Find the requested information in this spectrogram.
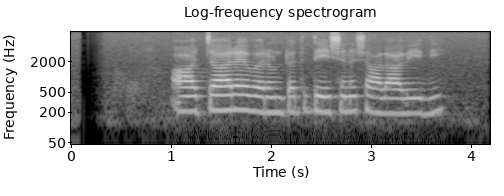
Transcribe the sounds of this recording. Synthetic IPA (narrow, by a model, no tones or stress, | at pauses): aːt͡ʃaːɾɐʋɐɾuɳʈɐd̪id̪ɛːʃɐnɐʃaːlaːʋeːd̪i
